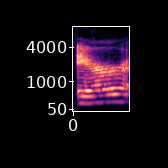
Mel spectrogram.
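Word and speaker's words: Eir: anything is that the name of the brand err e IR which is how you pronounce it it means it's a mythical goddess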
